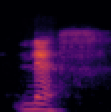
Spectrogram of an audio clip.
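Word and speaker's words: neuf: 9 is pronounced as nef.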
